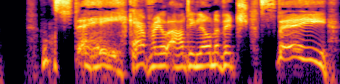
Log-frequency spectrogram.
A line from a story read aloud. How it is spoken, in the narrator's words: cried Mushkin in genuine dismay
